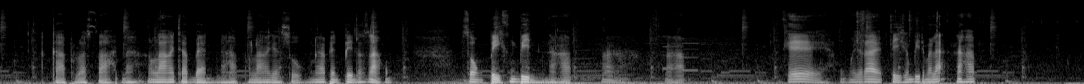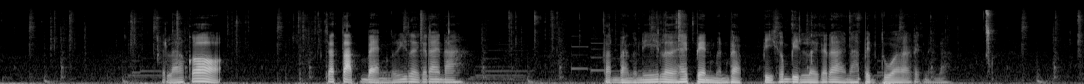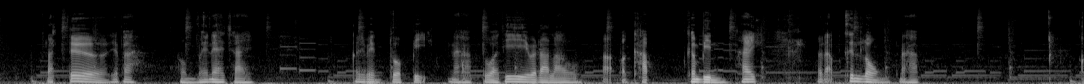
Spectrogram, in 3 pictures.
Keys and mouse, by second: 2.5 click, 3.5-5.6 drag, 12.5 3, 32.3 3.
